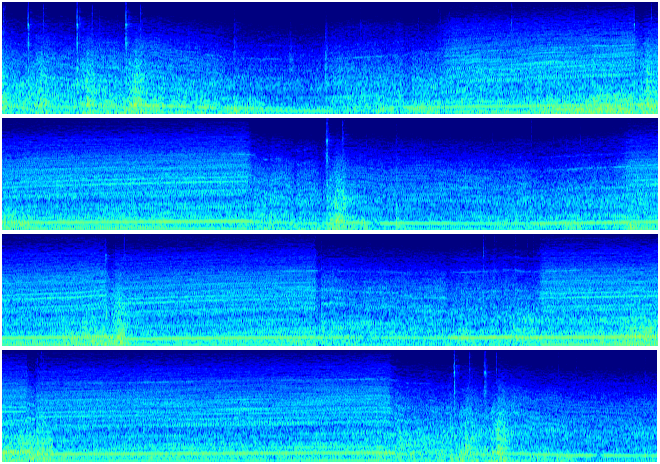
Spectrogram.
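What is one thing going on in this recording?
A racing car engine roars, revving up and down through gear changes.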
